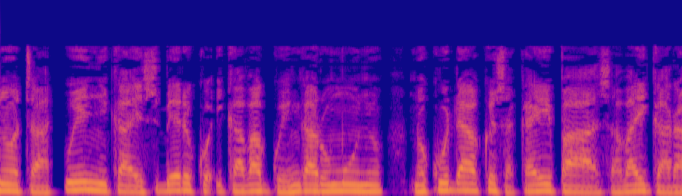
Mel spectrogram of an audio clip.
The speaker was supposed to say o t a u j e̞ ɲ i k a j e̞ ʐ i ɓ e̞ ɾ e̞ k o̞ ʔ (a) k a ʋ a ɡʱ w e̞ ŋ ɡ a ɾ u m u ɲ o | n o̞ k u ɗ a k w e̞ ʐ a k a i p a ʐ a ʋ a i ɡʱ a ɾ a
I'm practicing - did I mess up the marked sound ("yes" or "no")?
yes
